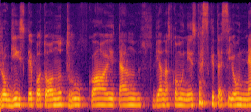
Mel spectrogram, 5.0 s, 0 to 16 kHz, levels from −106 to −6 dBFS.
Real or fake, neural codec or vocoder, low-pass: real; none; 14.4 kHz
